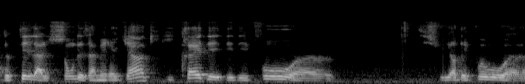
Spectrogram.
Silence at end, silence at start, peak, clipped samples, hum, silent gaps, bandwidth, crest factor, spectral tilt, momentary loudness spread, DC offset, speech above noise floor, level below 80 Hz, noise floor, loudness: 0 s; 0 s; -10 dBFS; under 0.1%; none; none; 8.2 kHz; 16 dB; -5.5 dB/octave; 10 LU; under 0.1%; 29 dB; -62 dBFS; -55 dBFS; -27 LUFS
